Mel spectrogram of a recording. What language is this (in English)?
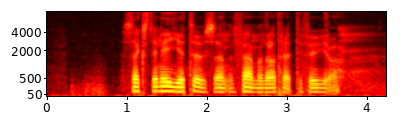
Swedish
